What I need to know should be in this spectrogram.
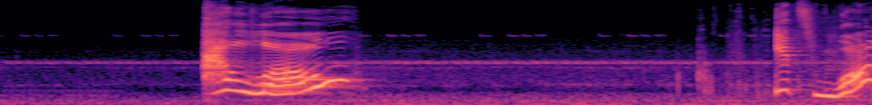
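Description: A young woman exclaims loudly into a close microphone.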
